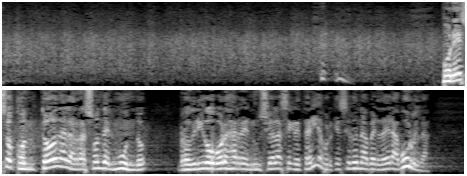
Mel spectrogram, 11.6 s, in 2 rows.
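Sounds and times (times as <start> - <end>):
audience applause: 0.0 - 6.8
speech: 4.0 - 4.5, 5.5 - 11.4.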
